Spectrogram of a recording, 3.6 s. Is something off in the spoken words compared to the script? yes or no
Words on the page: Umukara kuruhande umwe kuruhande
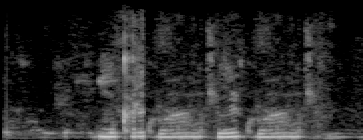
no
